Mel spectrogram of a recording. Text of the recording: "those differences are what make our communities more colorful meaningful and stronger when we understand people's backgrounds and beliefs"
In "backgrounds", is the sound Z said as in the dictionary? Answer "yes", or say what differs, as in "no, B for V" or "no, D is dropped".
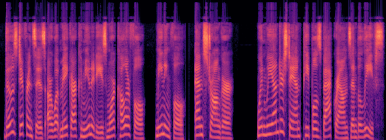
yes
